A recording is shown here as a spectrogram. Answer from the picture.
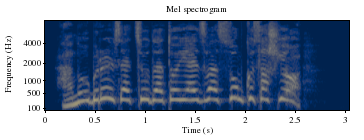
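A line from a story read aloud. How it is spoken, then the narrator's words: Loud yell. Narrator (Russian): завопил стоик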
